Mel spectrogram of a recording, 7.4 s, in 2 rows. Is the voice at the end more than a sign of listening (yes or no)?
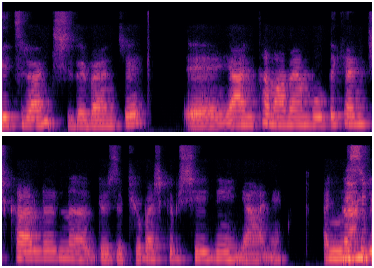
no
